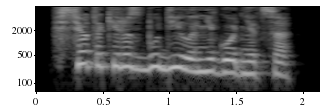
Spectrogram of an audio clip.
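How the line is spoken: Exclaiming. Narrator (Russian): воскликнула Шура

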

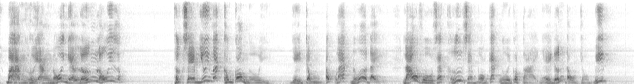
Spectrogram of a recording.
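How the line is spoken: Old man's loud laughing, suppressed anger. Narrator (Vietnamese): lão ta đè nén sự tức giận trở xuống, rồi ngửa mặt cười to ha hả nói

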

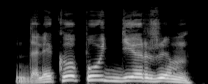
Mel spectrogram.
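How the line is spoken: Loud question, burly man. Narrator (Russian): громко спросил здоровый мужик

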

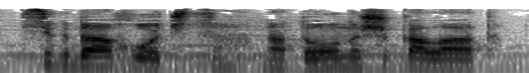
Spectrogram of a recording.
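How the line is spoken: Sighing. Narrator (Russian): вздохнула Гуля

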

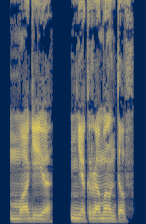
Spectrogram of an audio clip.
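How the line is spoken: Priest's muffled reply. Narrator (Russian): глухо отозвался священник

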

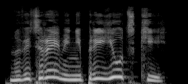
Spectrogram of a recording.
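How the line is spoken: Exclamation. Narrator (Russian): воскликнула

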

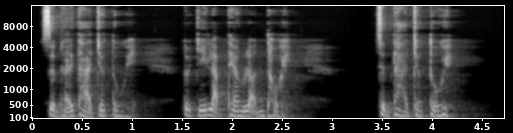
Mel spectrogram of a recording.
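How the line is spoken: Fearful pleading mumble. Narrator (Vietnamese): nó ở trong chăn chắp tay lẩm bẩm

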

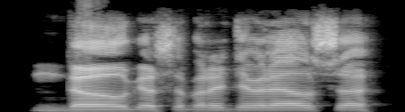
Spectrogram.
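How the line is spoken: Indifferent snort. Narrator (Russian): хмыкнул генерал, равнодушно

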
